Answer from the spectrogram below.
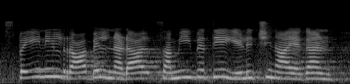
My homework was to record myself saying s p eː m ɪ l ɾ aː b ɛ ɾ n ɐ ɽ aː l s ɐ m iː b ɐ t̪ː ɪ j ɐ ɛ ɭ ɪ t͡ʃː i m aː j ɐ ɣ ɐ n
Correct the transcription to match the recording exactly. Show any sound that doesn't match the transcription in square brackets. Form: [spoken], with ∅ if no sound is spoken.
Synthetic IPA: s p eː [n] ɪ l ɾ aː b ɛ [l] n ɐ ɽ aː l s ɐ m iː b ɐ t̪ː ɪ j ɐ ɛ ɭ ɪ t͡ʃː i [n] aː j ɐ ɣ ɐ n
